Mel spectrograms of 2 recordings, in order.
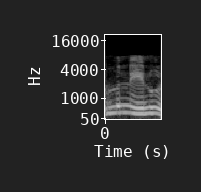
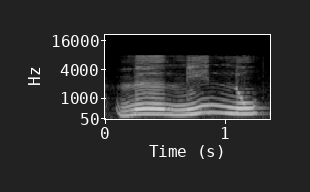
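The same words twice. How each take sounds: First: Said in the usual way. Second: Menino drawn out slowly as me-ni-no; each syllable of menino stretched for pupils to count. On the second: Shown as a demonstration. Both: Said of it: "Como é que nós começamos a contar".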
